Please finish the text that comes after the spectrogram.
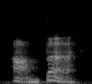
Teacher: very difficult because it uses your lips it's a plosive sound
